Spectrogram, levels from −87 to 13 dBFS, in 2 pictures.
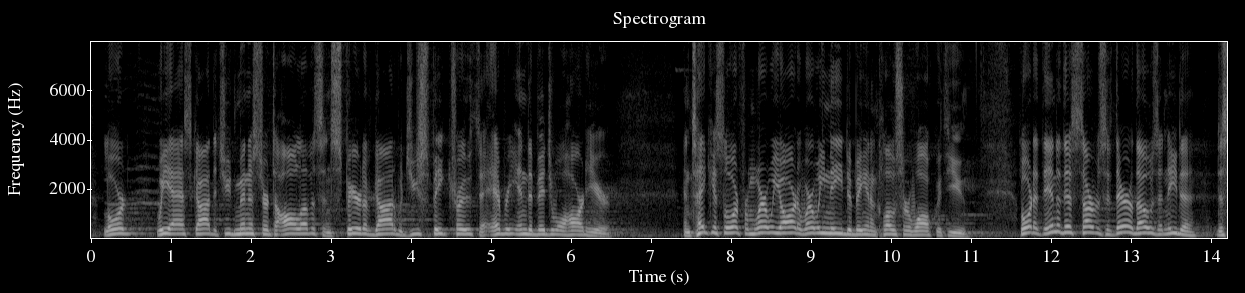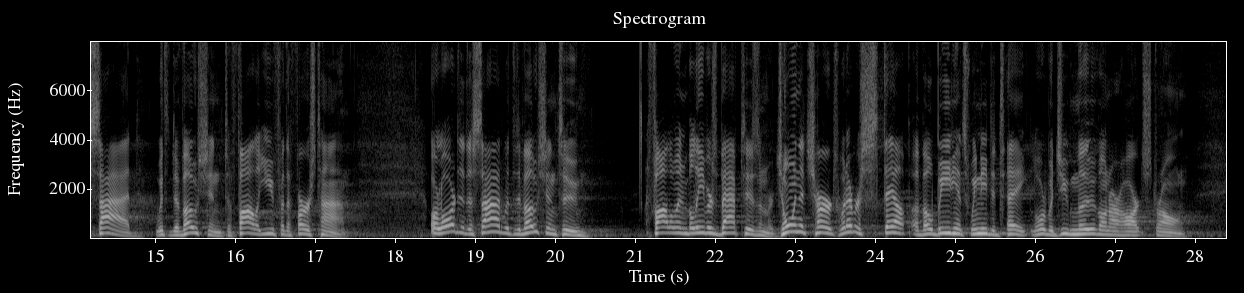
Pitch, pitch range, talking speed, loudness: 190 Hz, 160-215 Hz, 210 wpm, -28 LUFS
